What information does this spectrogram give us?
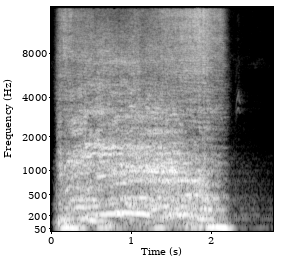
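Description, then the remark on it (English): A single loud, deep dragon roar of consternation, rough and rumbling, as the dragon struggles to come to a halt, holding for about two seconds before cutting off sharply into near silence. No one speaks. “The dragon roared in consternation as he struggled to come to a halt, beating his wings madly against the air, throwing grass and dust before him”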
